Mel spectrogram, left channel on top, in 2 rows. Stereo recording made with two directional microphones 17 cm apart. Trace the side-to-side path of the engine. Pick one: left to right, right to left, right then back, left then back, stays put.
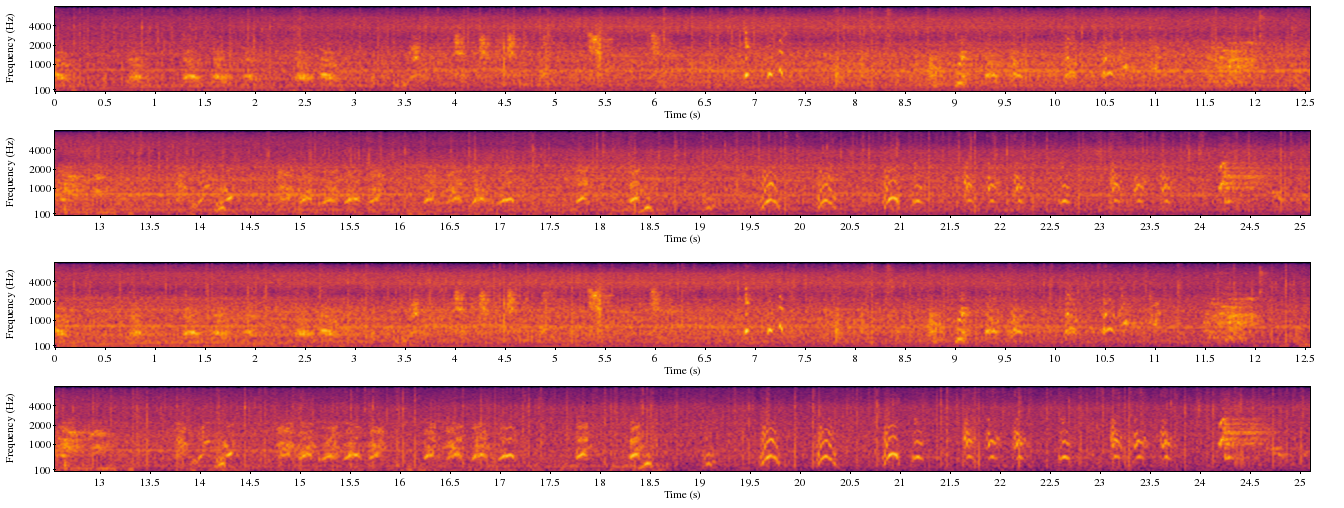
right to left.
